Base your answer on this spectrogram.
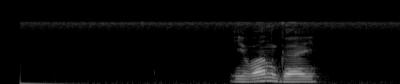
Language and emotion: Russian, neutral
